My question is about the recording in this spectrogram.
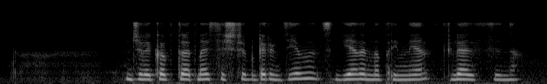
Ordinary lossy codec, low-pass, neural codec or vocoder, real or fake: none; 7.2 kHz; codec, 16 kHz, 0.5 kbps, FunCodec, trained on LibriTTS, 25 frames a second; fake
